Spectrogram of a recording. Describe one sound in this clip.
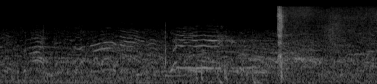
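Children chatter excitedly nearby.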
